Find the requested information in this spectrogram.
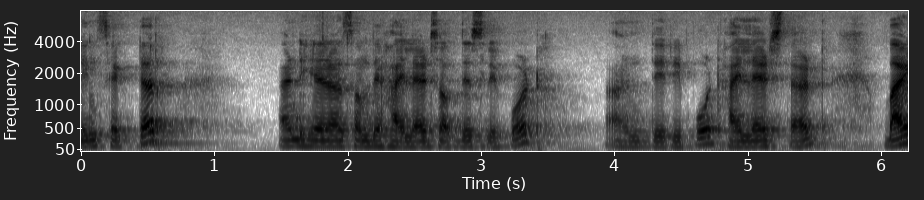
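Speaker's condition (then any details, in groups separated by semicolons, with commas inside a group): No condition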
